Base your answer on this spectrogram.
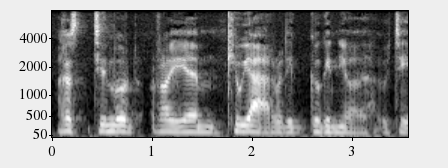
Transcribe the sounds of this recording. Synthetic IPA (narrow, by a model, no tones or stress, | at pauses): aχɔstʰiːnvoːdrɔjəːmkʰɪwjarwɛdiɡ̥ɔɡɪnjɔəwtʰiː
